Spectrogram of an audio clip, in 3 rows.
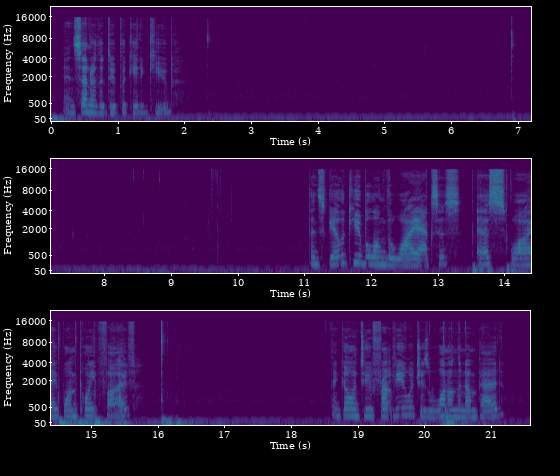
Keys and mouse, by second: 2.3-16.0 drag, 20.2 KP_1.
